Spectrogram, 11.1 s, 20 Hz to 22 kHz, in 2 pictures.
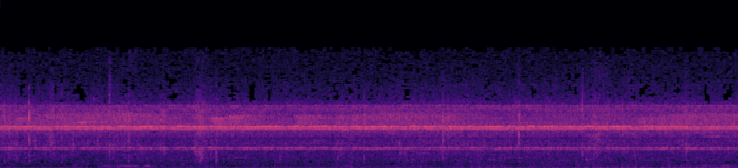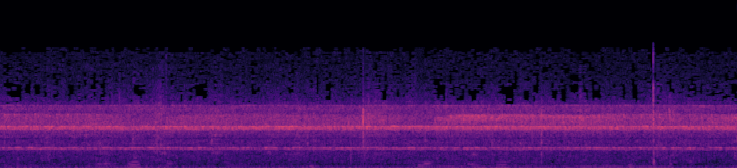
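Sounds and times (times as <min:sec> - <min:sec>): forest insects droning: 0:00.0 - 0:11.0.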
